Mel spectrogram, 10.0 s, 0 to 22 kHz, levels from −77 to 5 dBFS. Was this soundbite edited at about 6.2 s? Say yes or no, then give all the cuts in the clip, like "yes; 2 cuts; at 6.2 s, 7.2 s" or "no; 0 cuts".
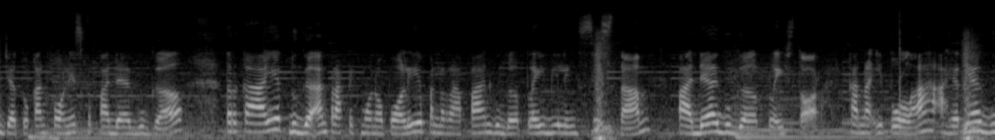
no; 1 cut; at 8.3 s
